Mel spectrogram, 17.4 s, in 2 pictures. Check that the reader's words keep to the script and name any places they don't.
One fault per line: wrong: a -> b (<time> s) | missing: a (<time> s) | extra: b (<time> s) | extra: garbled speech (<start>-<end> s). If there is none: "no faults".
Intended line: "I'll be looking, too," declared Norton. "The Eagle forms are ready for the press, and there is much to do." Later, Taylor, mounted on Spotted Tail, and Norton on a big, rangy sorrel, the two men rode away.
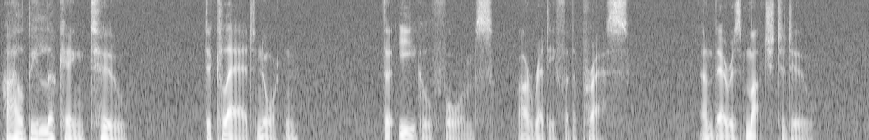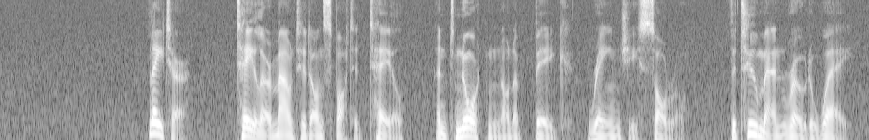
no faults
